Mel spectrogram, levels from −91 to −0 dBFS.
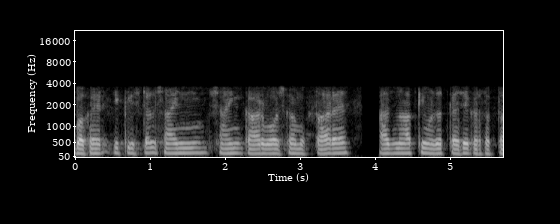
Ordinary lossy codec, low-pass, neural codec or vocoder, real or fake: none; 3.6 kHz; codec, 16 kHz, 16 kbps, FreqCodec, smaller model; fake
